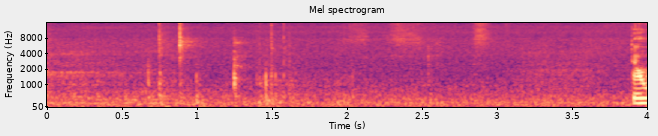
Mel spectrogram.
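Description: Quiet room with a few faint, scattered light clicks and soft rustles as a dog moves about and is petted.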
